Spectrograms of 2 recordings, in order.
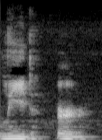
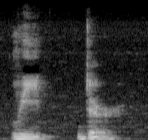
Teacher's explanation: the D at the beginning of the second syllable not the end of the first syllable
